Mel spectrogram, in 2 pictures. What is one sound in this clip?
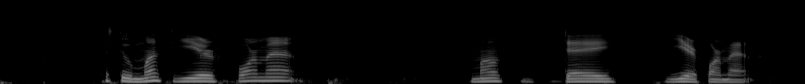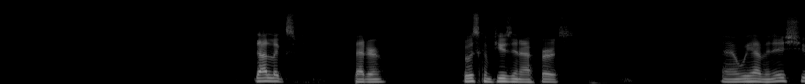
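A young man talks calmly and close to a microphone, in short bursts with pauses.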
